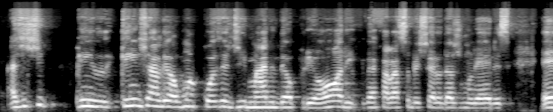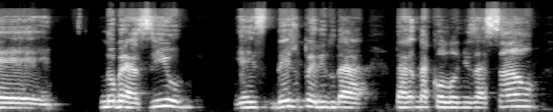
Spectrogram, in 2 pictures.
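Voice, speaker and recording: A Brazilian woman pastor with a mid-range voice and a Brazilian Portuguese accent preaches in a church. Her sermon style is conversational, full of fillers and rhetorical questions.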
